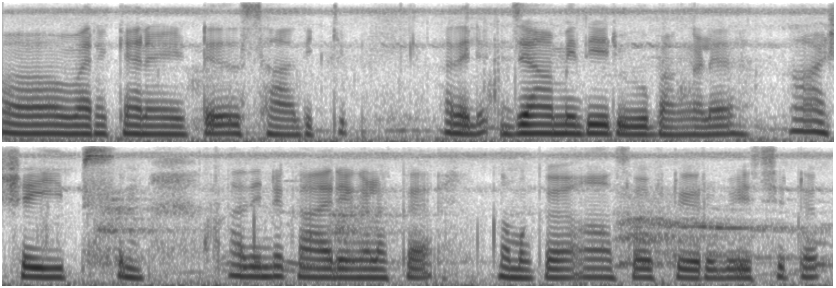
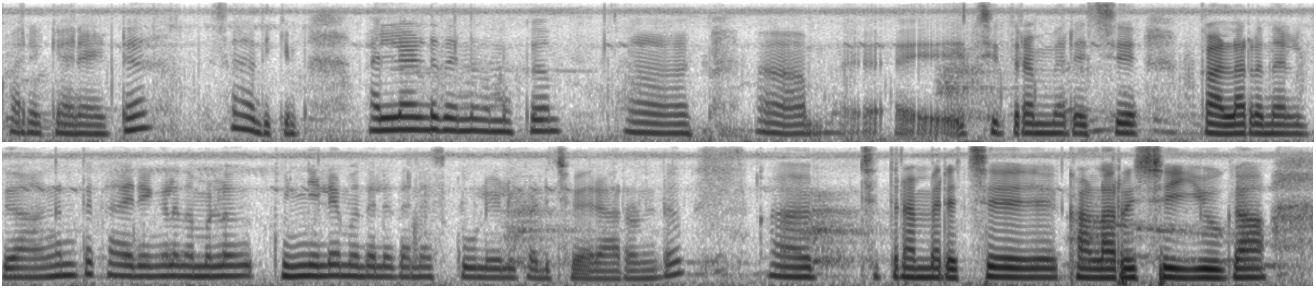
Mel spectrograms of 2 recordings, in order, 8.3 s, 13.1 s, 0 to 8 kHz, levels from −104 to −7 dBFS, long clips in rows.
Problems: low volume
